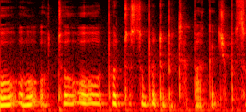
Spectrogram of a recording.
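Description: Light-language vocalizing: a voice rattles off rapid, repetitive nonsense syllables, with many sharp clicks among them.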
